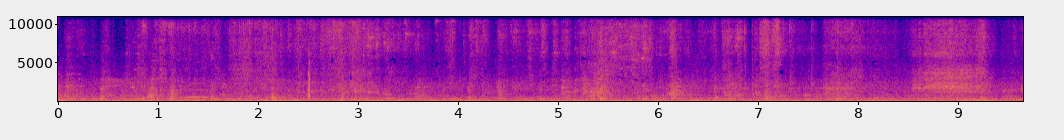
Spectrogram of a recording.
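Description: Freight train of covered hopper cars rolling past close by: a steady rumble of steel wheels on rail with scattered clicks and clanks from the trucks and couplers.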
